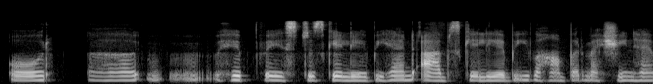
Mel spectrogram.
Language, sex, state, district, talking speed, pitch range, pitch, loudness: Hindi, female, Bihar, Patna, 155 wpm, 180-200 Hz, 190 Hz, -20 LUFS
